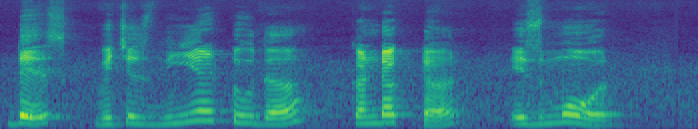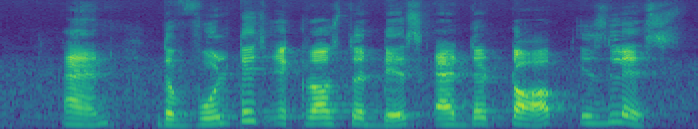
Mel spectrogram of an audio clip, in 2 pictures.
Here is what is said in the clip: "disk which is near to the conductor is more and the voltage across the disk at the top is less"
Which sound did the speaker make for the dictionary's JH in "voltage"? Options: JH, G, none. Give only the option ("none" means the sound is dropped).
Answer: JH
